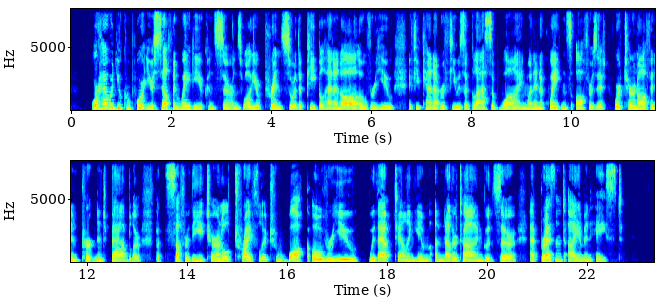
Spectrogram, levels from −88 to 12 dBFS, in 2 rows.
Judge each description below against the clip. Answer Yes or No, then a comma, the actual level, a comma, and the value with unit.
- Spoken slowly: No, average, 155 wpm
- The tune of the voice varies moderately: Yes, average, 4.5 semitones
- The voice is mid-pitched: Yes, medium, 165 Hz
